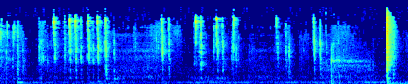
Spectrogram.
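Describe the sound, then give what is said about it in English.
Typing on a computer keyboard: many quick, quiet key clicks in uneven bursts, with a sharper tap near the end. “I'm just going to type it in the thing.”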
